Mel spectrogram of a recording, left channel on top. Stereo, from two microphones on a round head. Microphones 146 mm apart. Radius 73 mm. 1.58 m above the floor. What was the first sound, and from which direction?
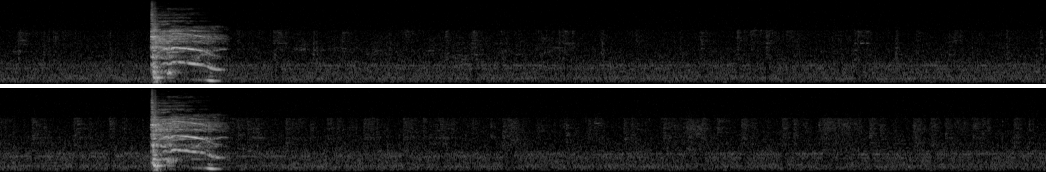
Laughter, 20° left (ahead or behind).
